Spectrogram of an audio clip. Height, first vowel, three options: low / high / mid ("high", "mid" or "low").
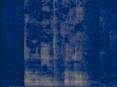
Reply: mid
